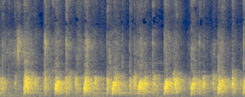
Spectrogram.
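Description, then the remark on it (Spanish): A church audience breaks into sustained applause offered to God as the King of Kings, dense overlapping hand claps forming a steady, loud wash with a faint low hum underneath and no speech. “Den una ofrenda de palmas al Rey de Reyes.”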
